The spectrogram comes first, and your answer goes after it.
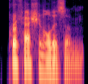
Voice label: "Professionalism", American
